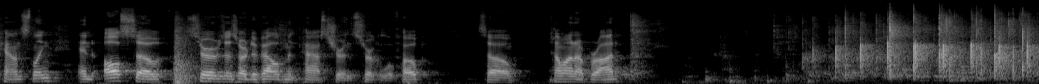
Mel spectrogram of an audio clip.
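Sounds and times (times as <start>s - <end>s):
speech: 0.0s - 6.5s
audience applause: 7.7s - 10.3s.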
